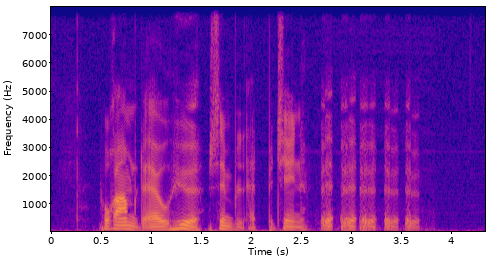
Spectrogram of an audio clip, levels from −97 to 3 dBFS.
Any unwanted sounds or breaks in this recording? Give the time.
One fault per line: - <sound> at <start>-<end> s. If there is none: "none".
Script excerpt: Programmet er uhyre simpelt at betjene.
- laugh at 2.7-3.7 s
